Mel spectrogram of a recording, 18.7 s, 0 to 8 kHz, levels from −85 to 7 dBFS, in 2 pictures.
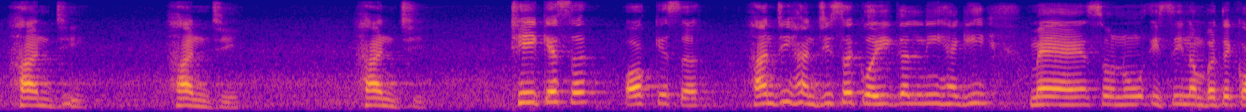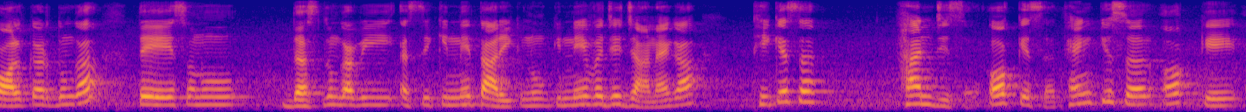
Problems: constant background noise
